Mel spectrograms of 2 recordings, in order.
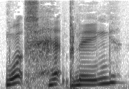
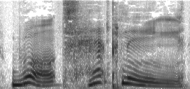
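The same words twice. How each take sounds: First: Higher, rising question on "What's happening?"; "What's happening?" as a surprised query; puzzled question. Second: Long, drawn-out plaintive question, falling at the end; slow wail of confusion, lightly acted; complaining. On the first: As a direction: ask "What's happening?" with the voice lifting at the end. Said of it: "said Ella". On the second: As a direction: stretch it out as a bewildered complaint. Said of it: "complained Ella". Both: A narrator's reading.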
